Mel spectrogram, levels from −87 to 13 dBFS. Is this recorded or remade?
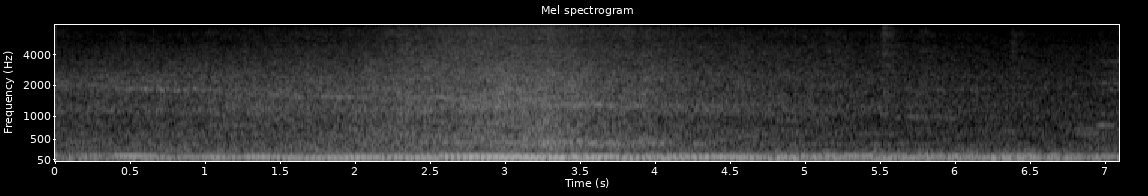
recorded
